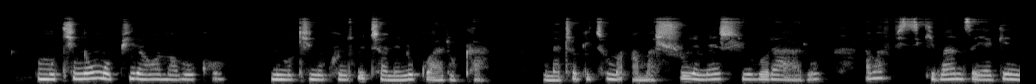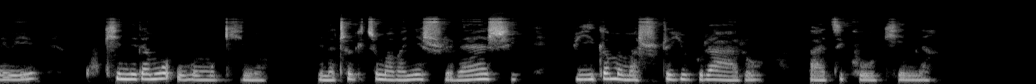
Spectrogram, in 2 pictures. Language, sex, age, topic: Rundi, female, 25-35, education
